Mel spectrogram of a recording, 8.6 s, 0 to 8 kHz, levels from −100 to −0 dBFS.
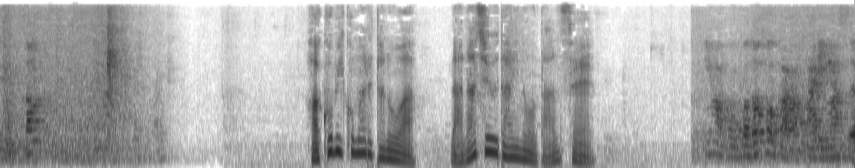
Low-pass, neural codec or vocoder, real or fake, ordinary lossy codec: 7.2 kHz; none; real; MP3, 32 kbps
